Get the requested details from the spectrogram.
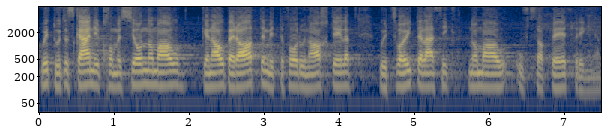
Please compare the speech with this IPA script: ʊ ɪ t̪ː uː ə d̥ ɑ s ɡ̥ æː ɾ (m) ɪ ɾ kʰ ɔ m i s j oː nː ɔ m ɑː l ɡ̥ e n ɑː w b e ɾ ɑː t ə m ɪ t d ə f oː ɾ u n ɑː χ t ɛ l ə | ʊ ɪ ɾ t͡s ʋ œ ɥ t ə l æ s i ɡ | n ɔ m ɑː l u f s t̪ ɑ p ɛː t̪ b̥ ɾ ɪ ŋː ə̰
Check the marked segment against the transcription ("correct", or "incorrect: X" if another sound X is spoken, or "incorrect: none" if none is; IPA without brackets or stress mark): incorrect: n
